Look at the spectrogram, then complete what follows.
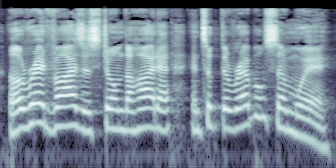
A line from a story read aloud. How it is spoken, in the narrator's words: he cried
